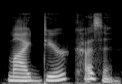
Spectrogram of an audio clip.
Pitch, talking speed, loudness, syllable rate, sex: 190 Hz, 145 wpm, -16 LUFS, 3.7 syllables/s, female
